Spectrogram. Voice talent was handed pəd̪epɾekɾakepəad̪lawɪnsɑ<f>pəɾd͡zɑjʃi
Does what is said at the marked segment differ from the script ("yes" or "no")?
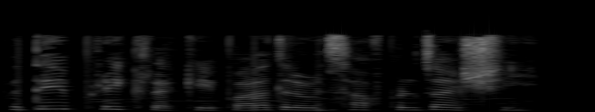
no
